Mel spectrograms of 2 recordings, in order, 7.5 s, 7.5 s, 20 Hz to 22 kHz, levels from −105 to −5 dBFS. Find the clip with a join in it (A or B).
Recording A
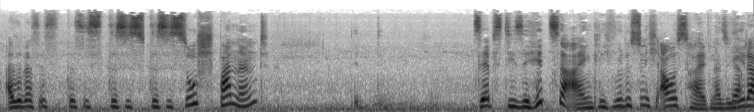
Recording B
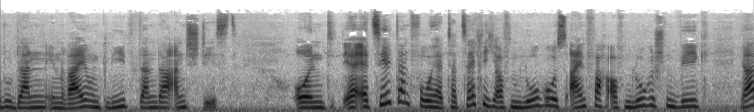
A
